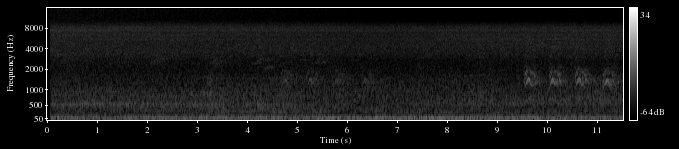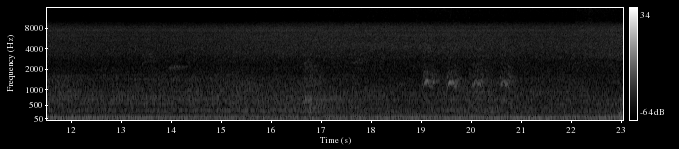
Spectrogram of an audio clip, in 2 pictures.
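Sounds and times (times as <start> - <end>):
low steady rumble: 0.1 - 23.0
bird calling: 3.2 - 6.7, 9.5 - 11.5, 19.0 - 21.0.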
